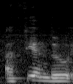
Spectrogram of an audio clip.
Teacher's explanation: Haciéndolo, the raw form is like haciendo, it's the progressive form. In the form haciendo, the vowel accentuated is like the E from the last but one syllable. But in haciéndolo, you're adding a syllable, so basically you need a written accent on the E in order to keep it on the E.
